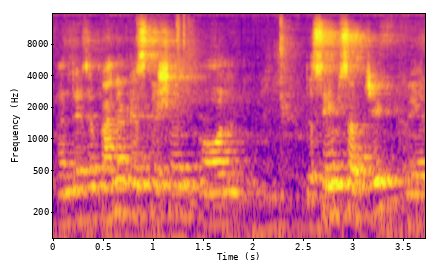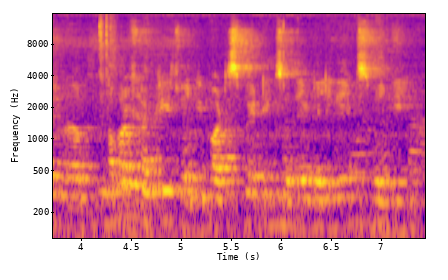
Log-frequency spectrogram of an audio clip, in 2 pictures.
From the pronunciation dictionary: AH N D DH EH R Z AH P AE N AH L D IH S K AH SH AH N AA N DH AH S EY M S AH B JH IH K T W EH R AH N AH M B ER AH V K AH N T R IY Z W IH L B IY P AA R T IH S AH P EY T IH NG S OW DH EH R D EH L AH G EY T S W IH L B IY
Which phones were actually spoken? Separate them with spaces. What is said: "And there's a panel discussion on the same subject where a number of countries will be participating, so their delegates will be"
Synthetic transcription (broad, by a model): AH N D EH R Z AH F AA N AH L D IH S K AH SH AH N AA N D AH S EY M S AH B JH IH K T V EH R AH N AH M B ER AH V K AH N T R IY Z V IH L B IY P AA R T IH S AH P EY T IH NG S OW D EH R D EH L AH G EY T S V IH L B IY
